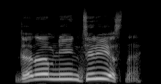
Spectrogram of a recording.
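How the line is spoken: Laughing. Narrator (Russian): рассмеялся Ригард

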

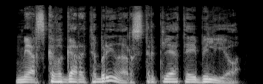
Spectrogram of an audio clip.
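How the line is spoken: Snapping retort. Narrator (Russian): огрызнулась та

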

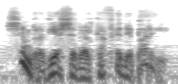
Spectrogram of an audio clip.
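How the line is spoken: Murmured. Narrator (Italian): mormorò Danglars

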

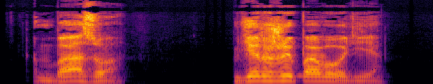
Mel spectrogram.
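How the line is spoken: Impatient shout. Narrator (Russian): нетерпеливо крикнул Ральф

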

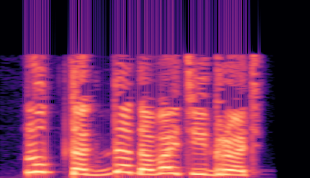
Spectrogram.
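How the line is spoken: Loud tearful demand. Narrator (Russian): потребовал Филипп громко и со слезинкой

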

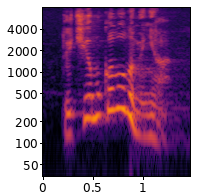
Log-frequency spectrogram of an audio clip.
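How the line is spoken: Indignant question. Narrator (Russian): возмущенно спросил Ульрих

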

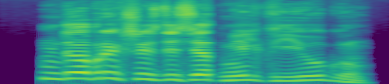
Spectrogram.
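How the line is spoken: Carefree cheerful voice. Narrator (Russian): оценил Лютик довольно беспечным и даже веселым голосом

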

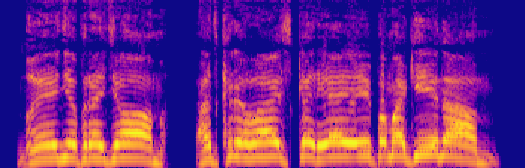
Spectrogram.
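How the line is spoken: Shouted. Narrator (Russian): прокричал Орочи

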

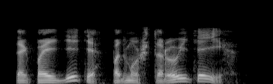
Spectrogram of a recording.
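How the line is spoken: Sarcastic. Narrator (Russian): язвительно посоветовал

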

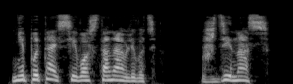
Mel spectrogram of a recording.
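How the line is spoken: Order into microphone. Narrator (Russian): Шофер повторил приказ в микрофон

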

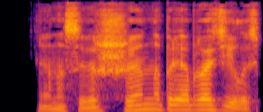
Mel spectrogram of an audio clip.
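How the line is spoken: Whisper. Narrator (Russian): прошептал Гектор

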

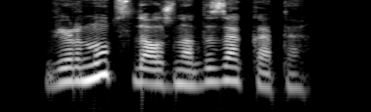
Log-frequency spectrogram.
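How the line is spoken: Grumbling. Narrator (Russian): буркнула она

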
